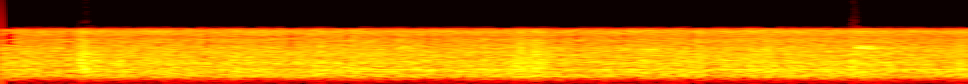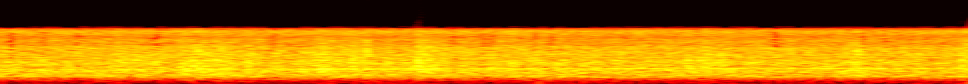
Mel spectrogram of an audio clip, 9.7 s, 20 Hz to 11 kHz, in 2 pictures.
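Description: Interior running noise of a JR 115-series electric train at speed: a steady rumble of wheels and running gear with a faint steady tone through it.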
